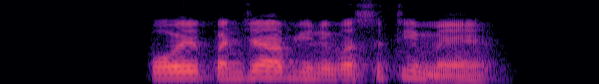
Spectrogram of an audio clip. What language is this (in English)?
Sindhi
